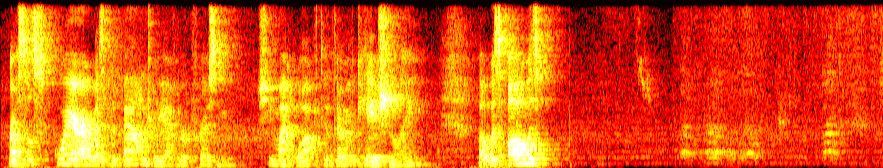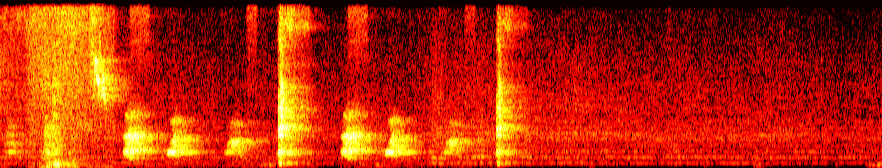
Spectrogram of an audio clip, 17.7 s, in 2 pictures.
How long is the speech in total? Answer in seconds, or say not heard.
5 s.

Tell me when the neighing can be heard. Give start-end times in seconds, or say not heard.
not heard.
